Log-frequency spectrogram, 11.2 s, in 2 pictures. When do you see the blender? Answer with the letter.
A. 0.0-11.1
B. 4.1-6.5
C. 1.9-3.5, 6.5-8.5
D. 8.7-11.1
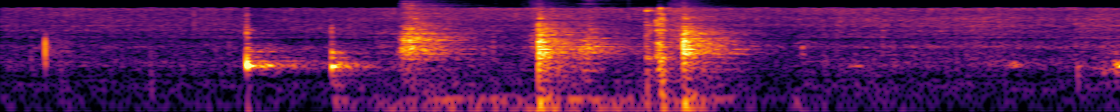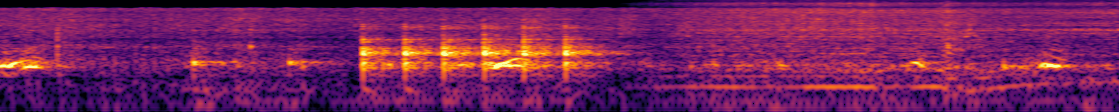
D.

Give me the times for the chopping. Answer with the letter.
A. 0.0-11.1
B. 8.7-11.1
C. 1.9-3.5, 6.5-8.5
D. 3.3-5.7
C.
